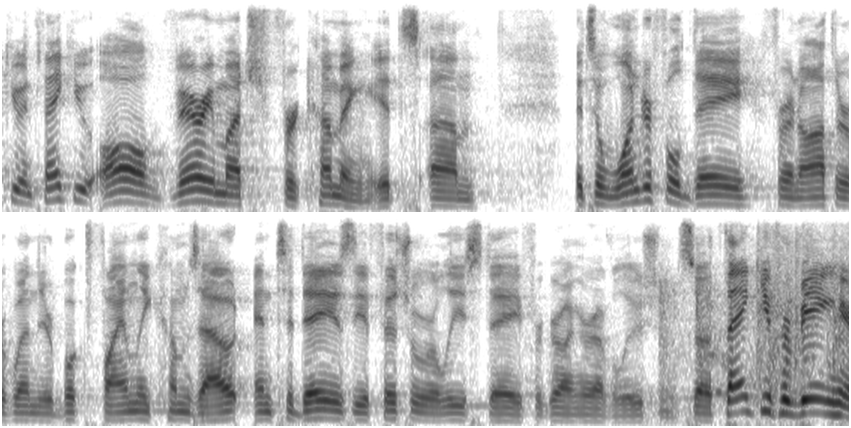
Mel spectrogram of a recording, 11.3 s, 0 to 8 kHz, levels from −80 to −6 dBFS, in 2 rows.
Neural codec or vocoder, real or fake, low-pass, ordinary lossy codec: none; real; 7.2 kHz; Opus, 24 kbps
